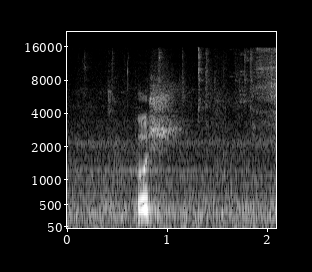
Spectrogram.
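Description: A man says "push" once over a steady low background, with a few faint clicks; no clear sound of water flowing stands out.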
